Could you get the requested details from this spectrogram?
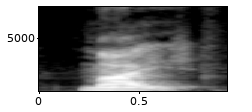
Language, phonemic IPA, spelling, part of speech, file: Dutch, /maj/, maai, noun / verb, Nl-maai.ogg
- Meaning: inflection of maaien: 1. first-person singular present indicative 2. second-person singular present indicative 3. imperative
